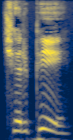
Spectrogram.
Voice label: "chirpi", archi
